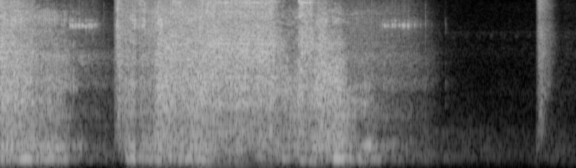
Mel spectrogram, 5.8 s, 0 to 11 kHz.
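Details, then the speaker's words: Triumph Herald 13/60 with rebuilt Spitfire-spec engine; starter had been spinning without engaging (clearance suspected). Bench-tested starter spins up quickly with a bright, even whir, so the motor itself is fine. "so the motor's running fine"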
